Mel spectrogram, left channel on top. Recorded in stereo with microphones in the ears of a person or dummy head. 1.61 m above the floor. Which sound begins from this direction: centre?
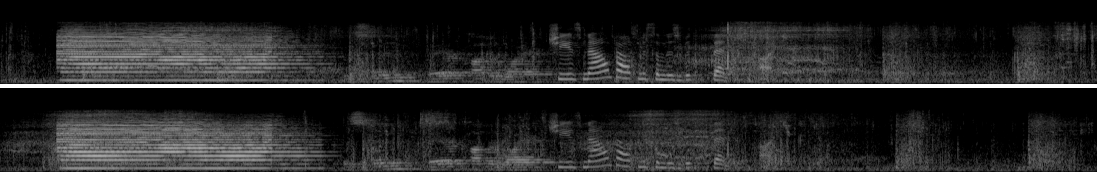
A car horn, at 0.6 s.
